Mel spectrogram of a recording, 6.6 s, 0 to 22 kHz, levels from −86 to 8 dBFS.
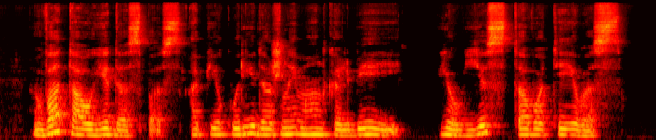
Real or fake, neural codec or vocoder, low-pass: real; none; 19.8 kHz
